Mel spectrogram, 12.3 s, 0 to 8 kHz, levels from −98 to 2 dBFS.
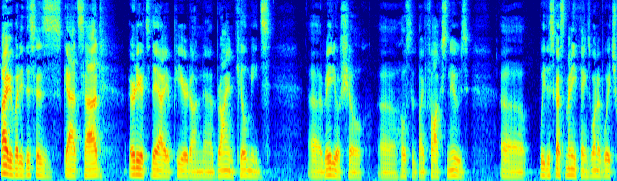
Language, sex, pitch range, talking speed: English, male, 85-105 Hz, 145 wpm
